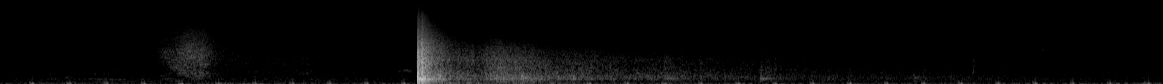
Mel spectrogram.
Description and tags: A single fireworks rocket. Recorded with a Zoom H1.
fire-works, rockets, explosion, boom, new, bomb, firecrackers, bang, new-years-eve, fireworks, year, rocket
